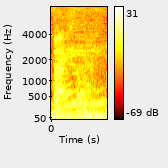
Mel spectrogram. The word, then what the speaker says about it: Baepsae: Oh, Baepsae.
